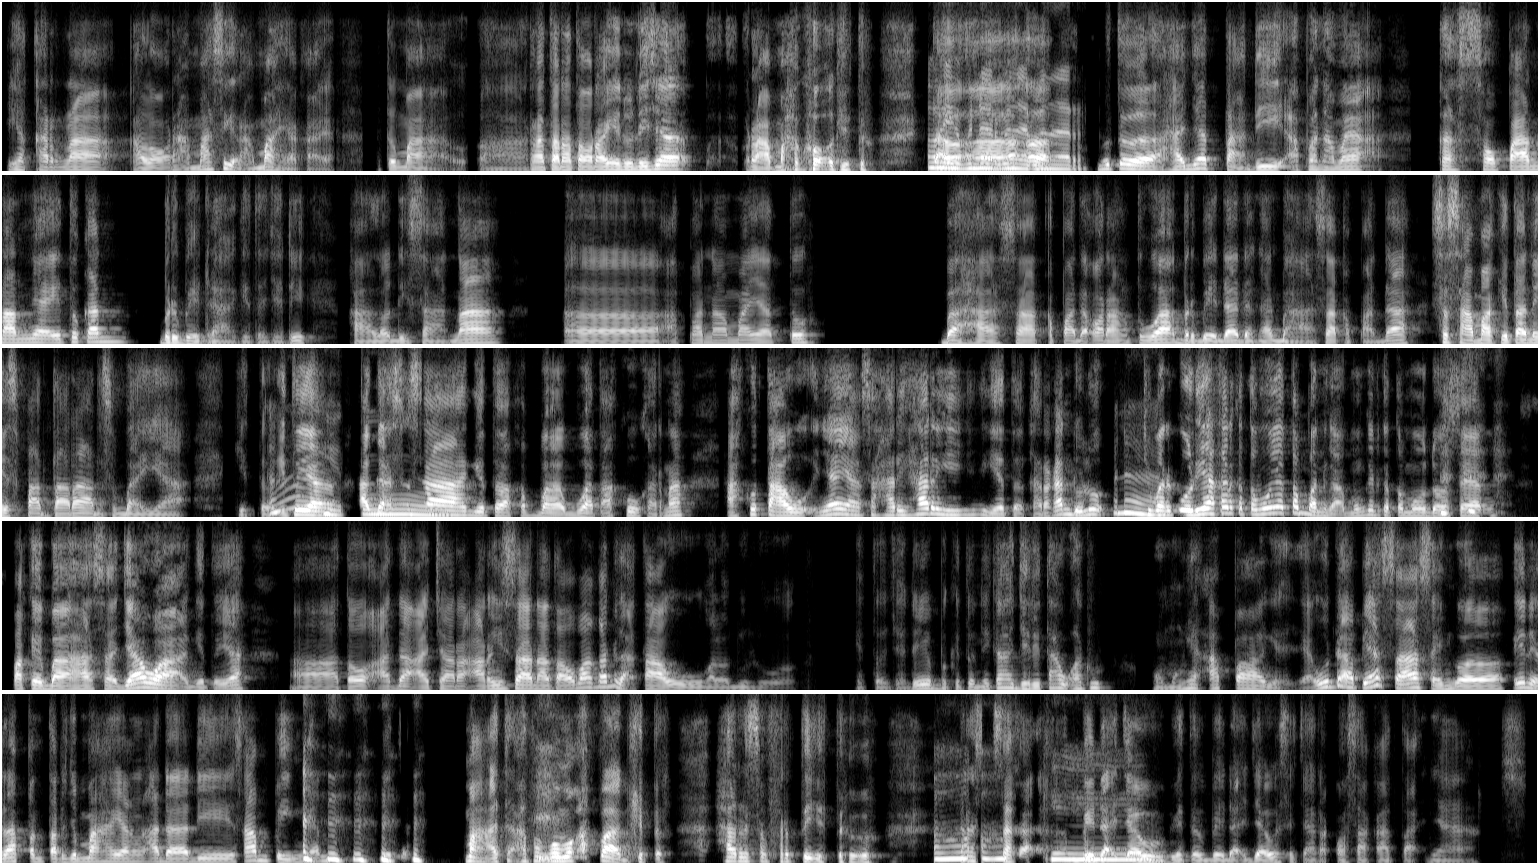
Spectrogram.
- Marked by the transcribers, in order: laughing while speaking: "ramah kok gitu"; tapping; chuckle; chuckle; laughing while speaking: "Gitu"; laughing while speaking: "seperti itu"; other background noise
- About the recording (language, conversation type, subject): Indonesian, podcast, Bagaimana pengalamanmu menyesuaikan diri dengan budaya baru?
